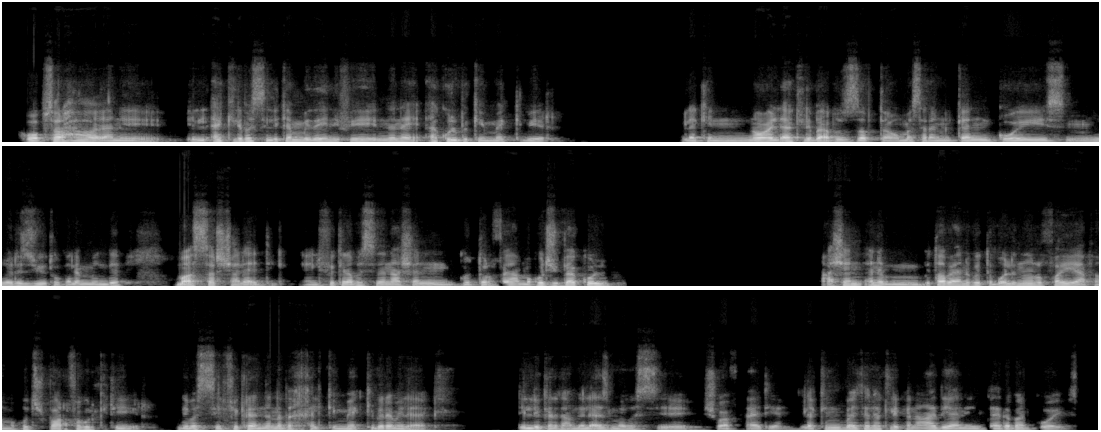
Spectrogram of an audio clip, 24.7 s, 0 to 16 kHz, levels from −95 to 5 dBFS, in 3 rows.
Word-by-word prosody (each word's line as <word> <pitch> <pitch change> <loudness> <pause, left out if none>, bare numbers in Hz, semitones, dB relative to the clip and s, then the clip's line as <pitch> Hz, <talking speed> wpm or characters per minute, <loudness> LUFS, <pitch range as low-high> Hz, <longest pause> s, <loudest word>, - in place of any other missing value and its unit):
هو 125 - +6
بصراحة 150 +5 +4
يعني 110 0 -1 0.2
الأكل 145 +7 0
بس 160 +2 +1
اللي 125 -1 0
كان 145 +4 +1
مضايقني 130 0 +2
فيه 135 +2 0
إن 125 +1 -1
أنا 135 +1 +2 0.2
آكل 145 -2 +3
بكميات 120 -1 -4
كبيرة، 100 -3 -6 0.9
لكن 105 -1 -2
نوع 135 +2 +7
الأكل 135 +1 +4
بقى - - +6
بالضبط 120 +2 0
أو 105 -1 -1
مثلًا 115 -1 -2
كان 115 +1 +2
كويس 110 0 0
من 105 +2 -6
غير 115 +1 +2
الزيوت 115 +1 -1
وكلام 115 +2 -1
من 115 -1 -1
ده، 140 +3 0 0.4
ما - - +8
أثّرش - - 0
عليّا - - +1
قد - - -3
كده. - - -17
يعني 105 - -7
الفكرة 125 +3 +1
بس 130 -1 -4
إن 125 - +3
أنا 125 - +1
عشان 115 -2 -2
كنت 110 0 -2
رفيع 125 +5 +1
ما 115 -2 -1
كنتش 135 -3 +3
باكل 155 +3 +4 1.6
عشان 150 +2 +1
أنا 115 -7 0
بطبعي 145 +6 +5
أنا 150 - 0
كنت 140 -1 -1
باقول - - +2
إن 145 +2 0
أنا 160 -1 +1
رفيع، 145 -2 +2
فما 105 -1 -8
كنتش 130 0 -7
باعرف 130 +1 -1
آكل 130 0 -1
كتير 115 -1 -8
دي 115 - -2
بس 125 0 -2
الفكرة 135 -1 0
إن 120 0 0
أنا 125 0 +1
أدخل - - -4
كميات 115 +3 -4
كبيرة 125 0 +2
من 110 - -1
الأكل، 100 - -5 0.6
دي - - 0
اللي 125 0 +4
كانت 115 -2 -2
عاملة 105 +1 -1
لي - - +3
أزمة 105 -2 -1
بس 105 0 -8 0.3
مش - - -13
واقف 105 - -2
حياتي 100 0 -3
يعني 100 +1 -10
لكن 140 +6 -2
بقيت 175 +1 +2
الأكل 165 -3 -1
كان 130 -2 -5
عادي 125 0 +1
يعني 115 -3 0
تقريبًا 125 +2 +1
كويس. 100 -1 -6
120 Hz, 215 wpm, -25 LUFS, 110-135 Hz, 1.6 s, ما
